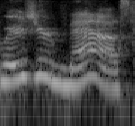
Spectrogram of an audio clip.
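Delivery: loud, full-throated screaming outburst. Retelling how a woman in a parking lot started at the speaker, imitating someone screaming. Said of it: "she starts screaming over something about".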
